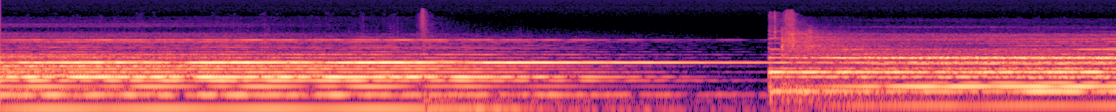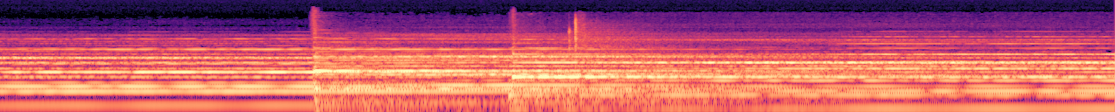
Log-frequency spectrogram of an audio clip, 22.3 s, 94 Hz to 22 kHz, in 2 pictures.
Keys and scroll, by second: 4.0 super++, 4.2 super+space, 8.2 super+z, 8.3 super+z, 12.4 space, 14.2 s, 18.8 space, 22.0 space.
